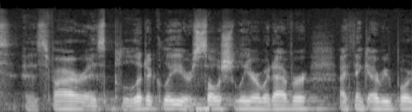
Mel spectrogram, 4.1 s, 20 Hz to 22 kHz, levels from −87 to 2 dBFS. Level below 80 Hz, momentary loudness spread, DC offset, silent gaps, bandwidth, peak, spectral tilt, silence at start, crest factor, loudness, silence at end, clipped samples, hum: -50 dBFS; 8 LU; under 0.1%; none; 16.5 kHz; -2 dBFS; -5 dB/octave; 0 s; 18 dB; -18 LUFS; 0 s; under 0.1%; none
